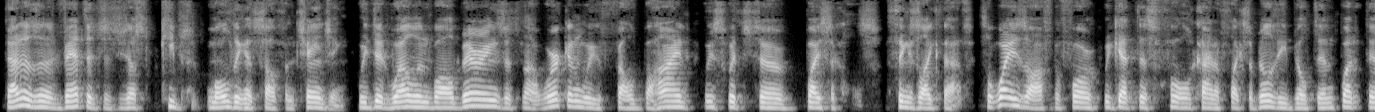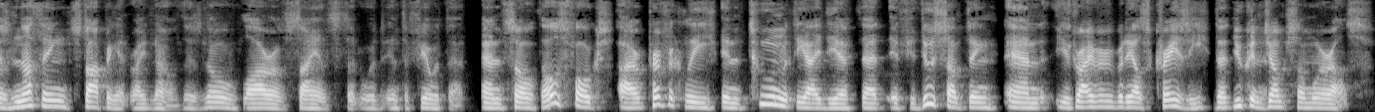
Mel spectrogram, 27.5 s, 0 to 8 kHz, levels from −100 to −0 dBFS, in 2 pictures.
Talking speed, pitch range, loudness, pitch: 195 wpm, 120-150 Hz, -17 LUFS, 135 Hz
